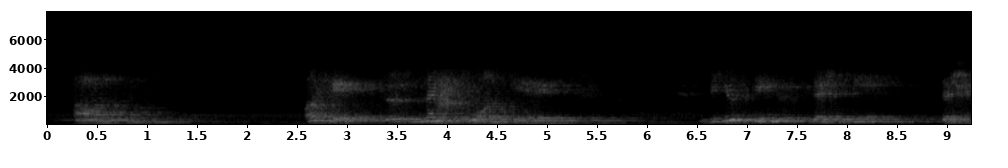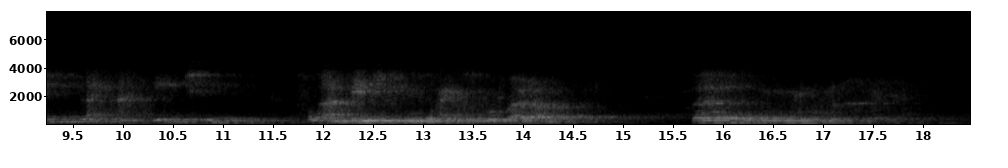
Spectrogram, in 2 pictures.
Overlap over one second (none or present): present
